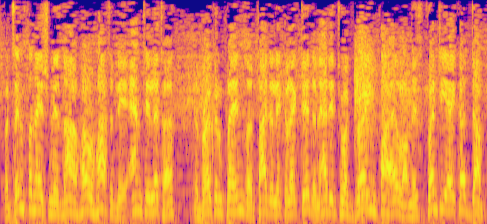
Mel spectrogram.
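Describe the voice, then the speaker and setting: A man's voice: high-pitched, lively intonation, a little fast, few pauses, over loud music. A man with a British RP accent delivering clipped, declamatory wartime newsreel commentary on an old 1940s soundtrack. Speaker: newsreel narrator.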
